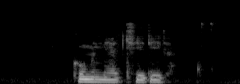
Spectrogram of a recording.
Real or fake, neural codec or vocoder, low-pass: real; none; 7.2 kHz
